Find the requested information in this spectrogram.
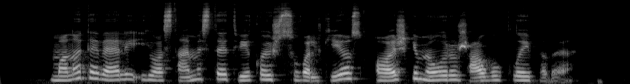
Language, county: Lithuanian, Šiauliai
